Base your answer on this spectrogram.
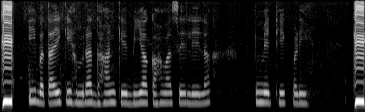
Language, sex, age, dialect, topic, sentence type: Bhojpuri, female, 18-24, Western, agriculture, question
